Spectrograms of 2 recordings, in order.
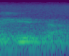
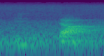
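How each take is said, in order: First: The first consonant is a soft zh-like sound. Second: The first consonant is a hard guttural g. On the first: The speaker calls it wrong. "Não é gita, pelo amor de Deus" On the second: The speaker calls it right. "vai ter o mesmo som gutural"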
